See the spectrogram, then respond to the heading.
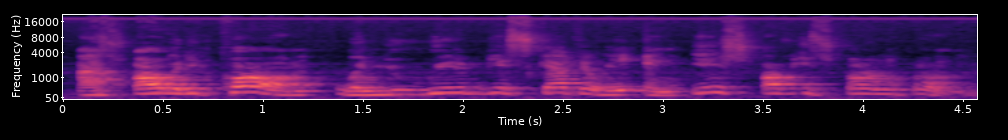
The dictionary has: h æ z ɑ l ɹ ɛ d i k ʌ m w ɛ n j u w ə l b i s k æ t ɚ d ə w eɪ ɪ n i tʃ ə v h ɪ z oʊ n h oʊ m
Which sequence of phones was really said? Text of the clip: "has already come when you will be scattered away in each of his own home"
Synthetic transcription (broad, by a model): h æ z ɑ l ɹ ɛ d i k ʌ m w ɛ n j u w ə l b i s k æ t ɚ ə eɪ ɪ n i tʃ ə v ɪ s oʊ n h oʊ m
